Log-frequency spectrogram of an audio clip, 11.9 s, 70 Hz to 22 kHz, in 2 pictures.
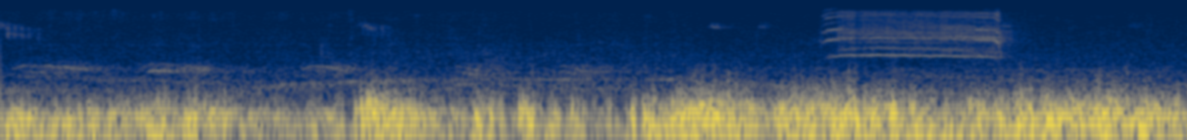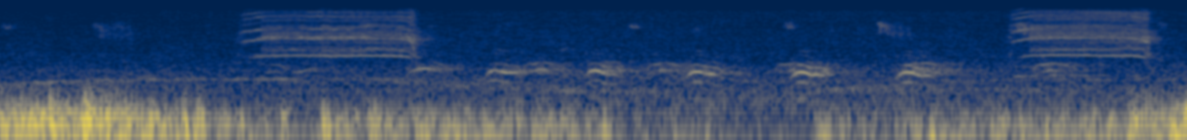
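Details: Brown-eared bulbul bathing at Gotenyama bird forest on 2 February 2017 gives three loud, harsh, screechy calls, one every three to four seconds, over a steady rush of water and faint twittering.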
